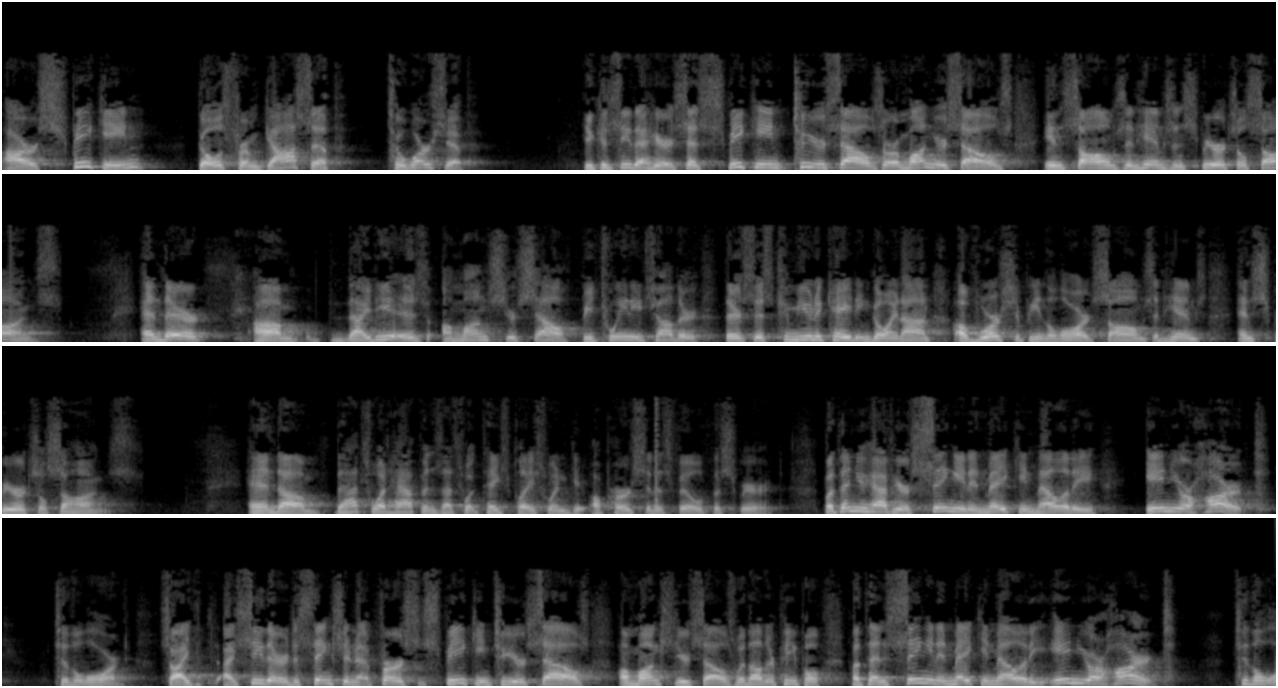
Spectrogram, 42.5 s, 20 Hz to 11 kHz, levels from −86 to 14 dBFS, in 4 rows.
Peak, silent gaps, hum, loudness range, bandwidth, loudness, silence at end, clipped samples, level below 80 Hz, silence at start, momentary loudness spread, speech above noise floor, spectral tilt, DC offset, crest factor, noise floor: -2 dBFS; none; none; 4 LU; 8 kHz; -21 LUFS; 0 s; under 0.1%; -68 dBFS; 0 s; 10 LU; 50 dB; -7 dB/octave; under 0.1%; 18 dB; -70 dBFS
